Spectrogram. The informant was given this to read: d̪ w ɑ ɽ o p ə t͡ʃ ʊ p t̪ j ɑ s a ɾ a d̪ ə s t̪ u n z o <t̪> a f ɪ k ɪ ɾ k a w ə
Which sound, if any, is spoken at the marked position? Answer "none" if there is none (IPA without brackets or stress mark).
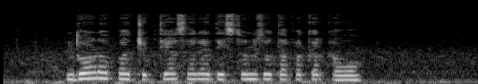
t̪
